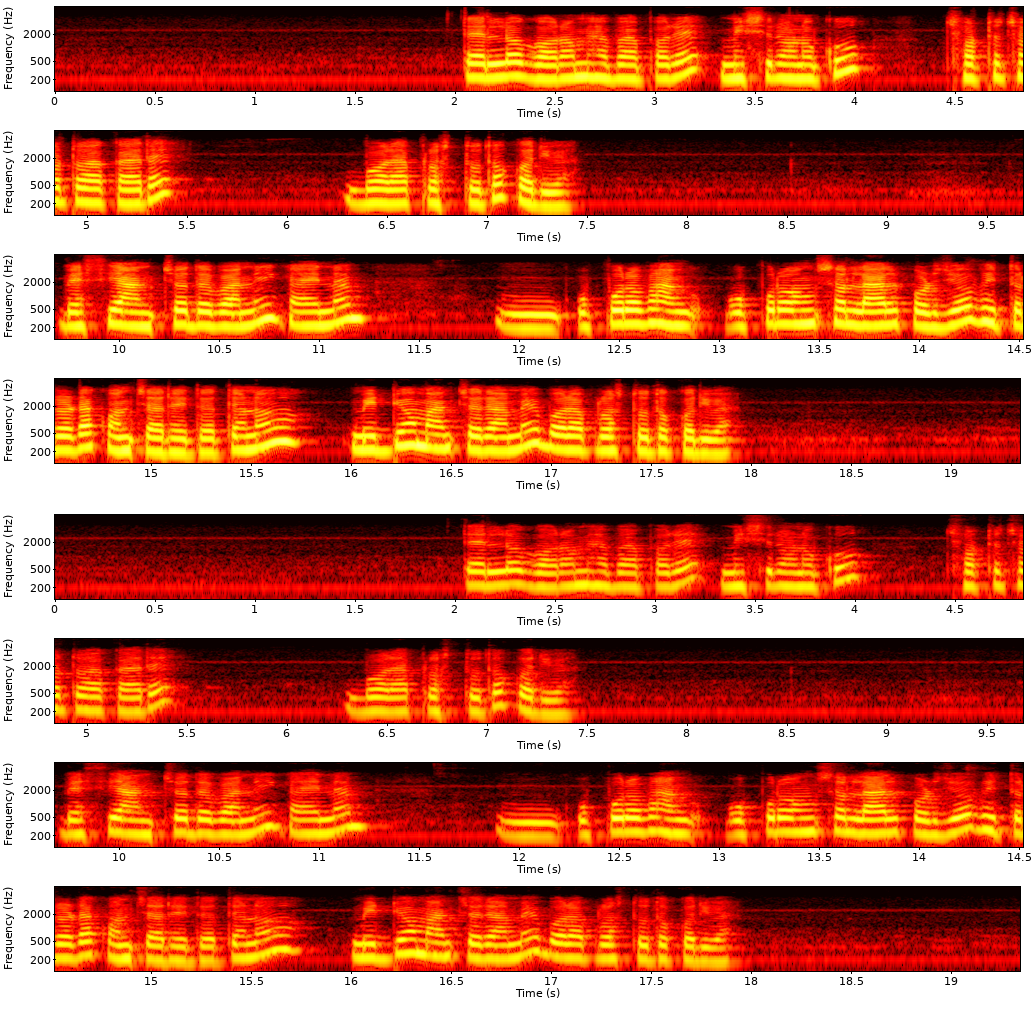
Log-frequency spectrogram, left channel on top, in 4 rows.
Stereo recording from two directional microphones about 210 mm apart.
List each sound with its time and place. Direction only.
2.0 s speech: 50° left (ahead or behind)
9.7 s speech: 45° left (ahead or behind)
